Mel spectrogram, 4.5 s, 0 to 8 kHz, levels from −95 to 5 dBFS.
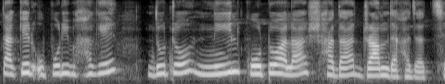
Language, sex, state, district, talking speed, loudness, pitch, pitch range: Bengali, female, West Bengal, Alipurduar, 120 wpm, -18 LUFS, 260 Hz, 225-285 Hz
